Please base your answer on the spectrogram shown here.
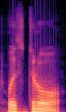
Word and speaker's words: withdraw: Dear listeners and let's jump to another word which is withdraw. Withdraw. Withdraw has two syllables and the stress is on the second syllable.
